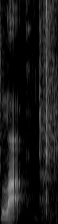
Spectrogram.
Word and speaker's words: laab: This dish is pronounced laap.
